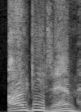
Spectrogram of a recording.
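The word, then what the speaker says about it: RDRAM: RD रैम रैम्बस डी रैम, जिसका उच्चारण RD रैम है, रैम्बस इंक लॉस ऑल्टोस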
